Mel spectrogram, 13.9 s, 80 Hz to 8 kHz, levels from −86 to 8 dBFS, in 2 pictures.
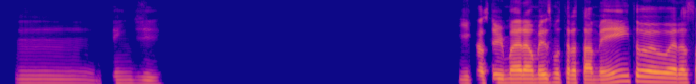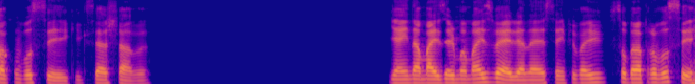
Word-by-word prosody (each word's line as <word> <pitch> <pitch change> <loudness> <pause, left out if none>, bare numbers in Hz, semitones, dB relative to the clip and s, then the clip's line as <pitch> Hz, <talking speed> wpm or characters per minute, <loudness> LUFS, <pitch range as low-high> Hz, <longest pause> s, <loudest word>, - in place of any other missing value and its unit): Hum, 135 -2 -16
entendi. 120 0 -16 3.0
E 125 0 -11
com 130 - -6
a - - +1
sua 145 - -4
irmã 140 0 +2
era 140 0 +7
o - - -5
mesmo 145 +2 +1
tratamento 140 +8 0
ou 175 -3 +4
e - - +5
era 145 -1 +3
só 145 -1 -1
com 145 0 -15
você? 135 -5 -4
O 110 - -13
que 120 +3 -22
que 120 - -29
você - - -3
achava? 110 -3 -5 2.4
E 135 - -3
ainda 135 +1 +1
mais 135 0 +2
a 140 - +1
irmã 135 -1 -1
mais 145 +3 0
velha, 120 -6 +3
né. 120 0 -1
Sempre 130 +1 -9
vai 145 +2 -2
sobrar 145 -2 +1
pra 150 +1 -4
você. 160 -4 -1
135 Hz, 150 wpm, -22 LUFS, 125-145 Hz, 3.0 s, era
